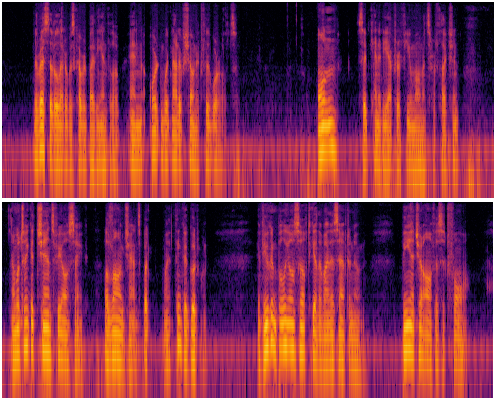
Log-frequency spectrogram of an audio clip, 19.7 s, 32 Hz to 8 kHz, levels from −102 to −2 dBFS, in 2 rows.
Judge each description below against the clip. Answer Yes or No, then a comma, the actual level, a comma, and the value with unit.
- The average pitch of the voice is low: Yes, very low, 95 Hz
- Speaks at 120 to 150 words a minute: No, average, 185 wpm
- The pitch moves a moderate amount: No, wide, 5.8 semitones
